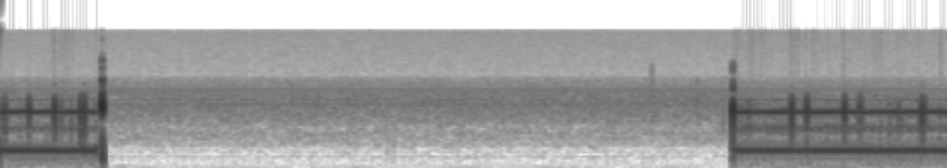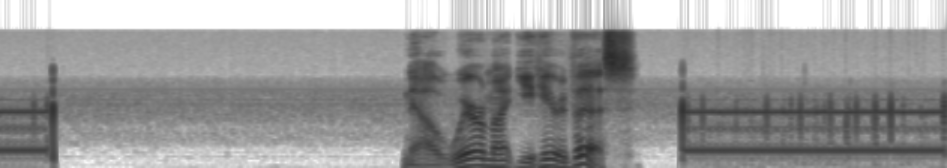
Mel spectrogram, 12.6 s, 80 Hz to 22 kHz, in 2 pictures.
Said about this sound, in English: Well, that's an example of what we called crossbar ring, or crossbar 5 ring. Actually, it was the Southern California freaks who called it crossbar ring because in LA in the 1970s, the only crossbar there was number 5 crossbar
